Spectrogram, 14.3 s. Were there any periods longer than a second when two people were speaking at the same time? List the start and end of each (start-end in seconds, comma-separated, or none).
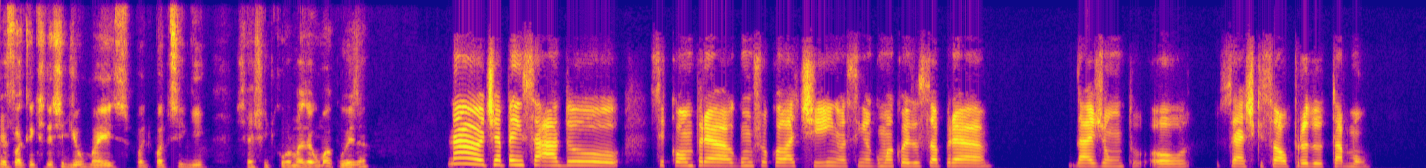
none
